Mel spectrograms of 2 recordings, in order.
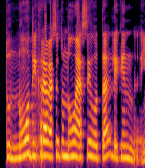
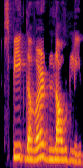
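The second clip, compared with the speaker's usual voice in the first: very slow, loudly said louder; stress on loudly; much slower than usual. Shown as a demonstration. Teacher demonstrating that stressed words are said louder. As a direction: drag it out and punch loudly. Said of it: "loudly को भी मैं loudly".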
